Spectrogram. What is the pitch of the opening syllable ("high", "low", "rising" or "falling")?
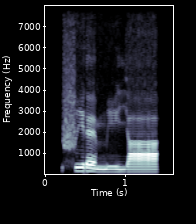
high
